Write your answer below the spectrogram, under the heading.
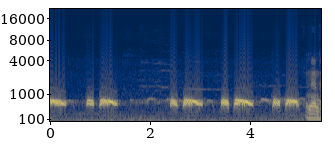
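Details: A spotted dove from Cà Mau gives mellow cooing phrases of short and longer notes separated by pauses, ending with a brief, harsher broadband sound.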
